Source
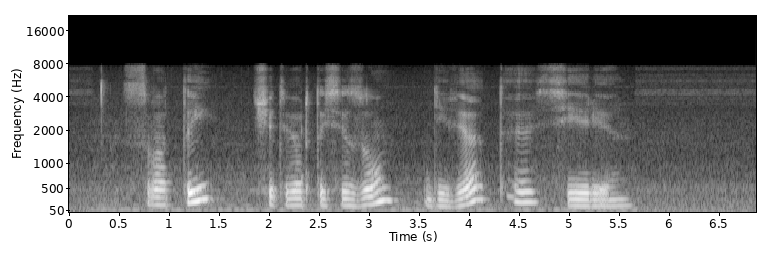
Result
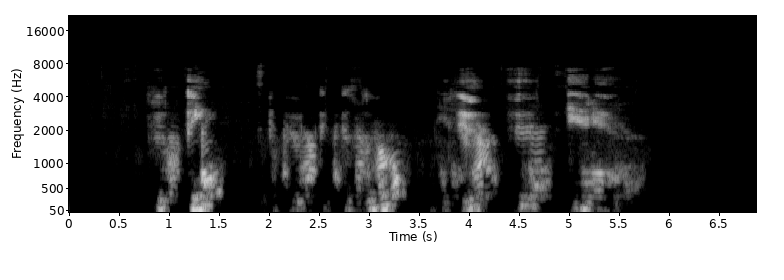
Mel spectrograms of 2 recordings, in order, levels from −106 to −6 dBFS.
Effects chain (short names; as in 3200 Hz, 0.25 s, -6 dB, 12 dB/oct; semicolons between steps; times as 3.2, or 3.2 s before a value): spectral gate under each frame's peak -30 dB weak; 1.93–3.75 resonant high shelf 2400 Hz -7.5 dB, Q 1.5; three bands offset in time highs, lows, mids 40/140 ms, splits 340/1800 Hz; spectral expander 2.5:1; gain +5.5 dB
